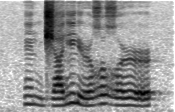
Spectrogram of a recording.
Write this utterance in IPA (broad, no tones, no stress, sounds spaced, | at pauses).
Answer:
ẽ n d͡ʒ a ɾʲ ẽ ɾʲ ə˞ ʁʷ e ʁʷ ə˞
